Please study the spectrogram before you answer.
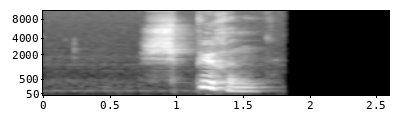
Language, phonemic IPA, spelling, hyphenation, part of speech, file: Dutch, /ˈspy.ɣə(n)/, spugen, spu‧gen, verb, Nl-spugen.ogg
- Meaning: 1. to spit 2. to vomit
